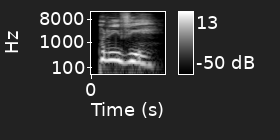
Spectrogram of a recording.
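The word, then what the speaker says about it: привет: Informal hello is privet. Spelt Privet, but pronounced privet.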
